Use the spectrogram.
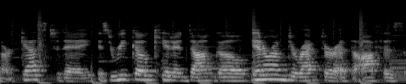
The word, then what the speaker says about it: Quirindongo: And his last name, in case you were wondering, Rico spelled like Rico, R-I-C-O, and Quirindongo, Quirindongo. And if you haven't already,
